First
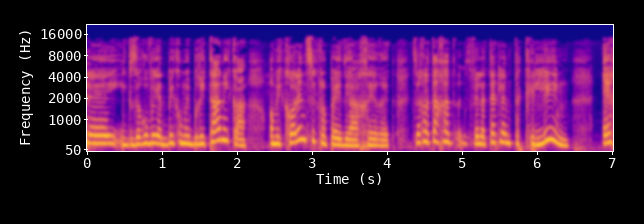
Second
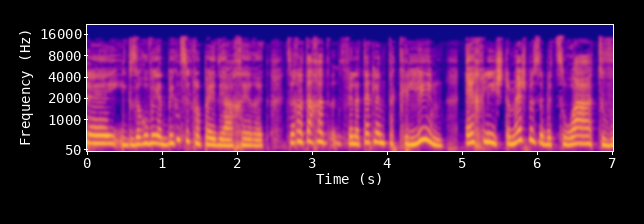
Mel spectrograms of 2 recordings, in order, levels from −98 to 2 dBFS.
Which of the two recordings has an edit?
second; 2 cuts; at 1.2 s, 4.9 s

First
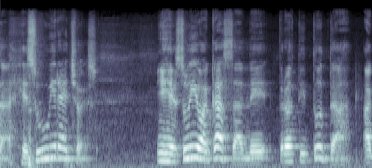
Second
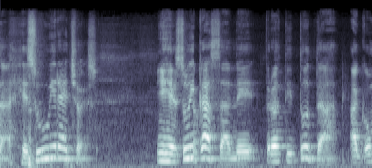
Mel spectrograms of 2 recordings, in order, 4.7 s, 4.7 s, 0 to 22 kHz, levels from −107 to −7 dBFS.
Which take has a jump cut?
second; 1 cut; at 2.4 s

